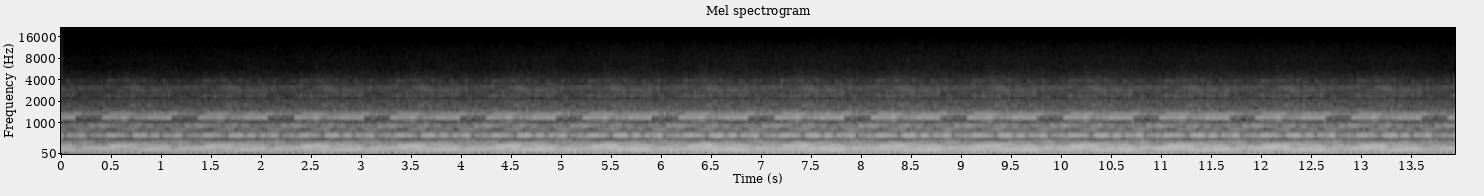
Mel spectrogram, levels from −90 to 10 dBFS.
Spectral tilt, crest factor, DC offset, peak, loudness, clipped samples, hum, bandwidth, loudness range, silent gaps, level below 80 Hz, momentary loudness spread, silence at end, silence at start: -10 dB/octave; 12 dB; under 0.1%; -8 dBFS; -21 LUFS; under 0.1%; none; 4.6 kHz; 3 LU; none; -42 dBFS; 5 LU; 0 s; 0 s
